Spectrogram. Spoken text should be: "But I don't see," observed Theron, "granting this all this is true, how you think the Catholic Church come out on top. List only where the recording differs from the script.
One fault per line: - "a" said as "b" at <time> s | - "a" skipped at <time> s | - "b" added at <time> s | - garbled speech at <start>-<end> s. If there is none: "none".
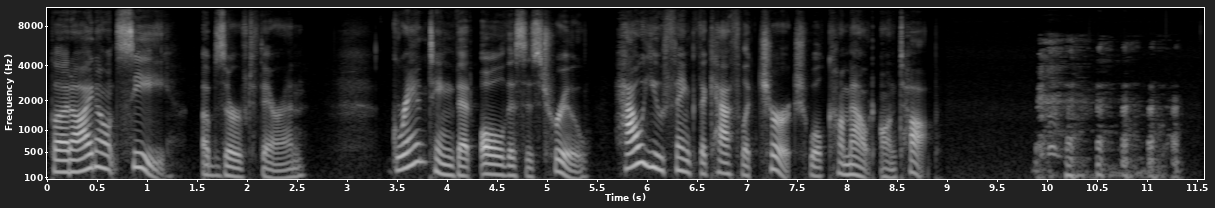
- "this" said as "that" at 4.1 s
- "will" added at 7.6 s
